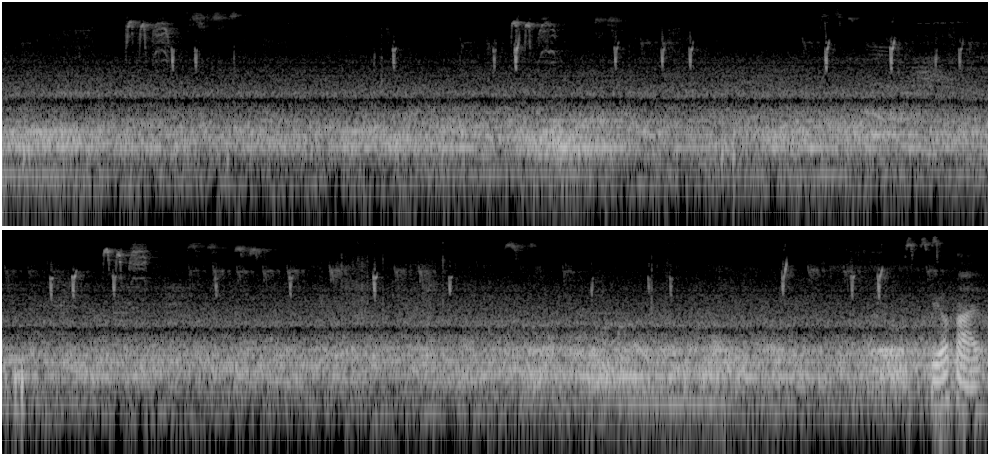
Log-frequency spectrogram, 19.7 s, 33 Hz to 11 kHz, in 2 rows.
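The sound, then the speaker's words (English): Short, high-pitched chirps from a recording of bird 305 repeat irregularly across the whole stretch, fairly soft, over a constant low rumbling background noise and a faint steady hum. “Recording bird 305 again.”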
